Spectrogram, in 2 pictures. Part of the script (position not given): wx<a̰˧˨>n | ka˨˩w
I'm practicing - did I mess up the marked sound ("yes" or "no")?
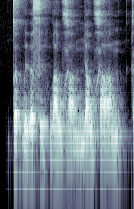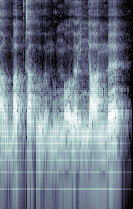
yes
